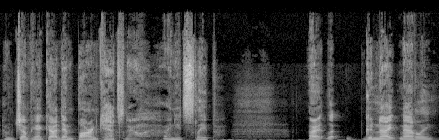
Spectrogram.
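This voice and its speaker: An actor playing a weary, jittery male radio reporter recording personal audio notes for a fiction podcast, in a halting, self-interrupting way. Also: fairly high pitch, lightly acted. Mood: shaken, tired.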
